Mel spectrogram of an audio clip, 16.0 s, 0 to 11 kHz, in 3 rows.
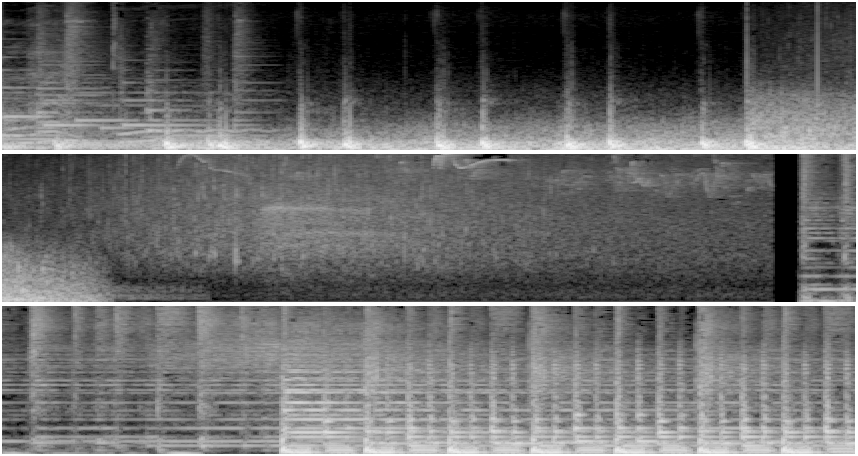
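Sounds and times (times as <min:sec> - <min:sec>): fetal heartbeat: 0:01.0 - 0:04.9.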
